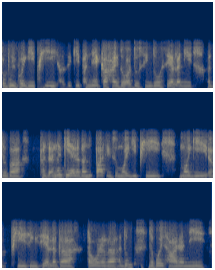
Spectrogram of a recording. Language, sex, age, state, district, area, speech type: Manipuri, female, 18-30, Manipur, Senapati, urban, conversation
